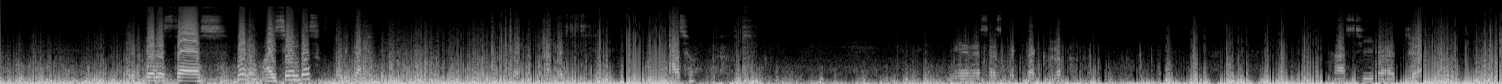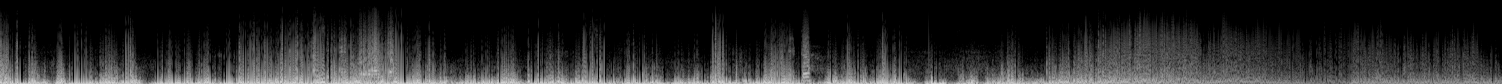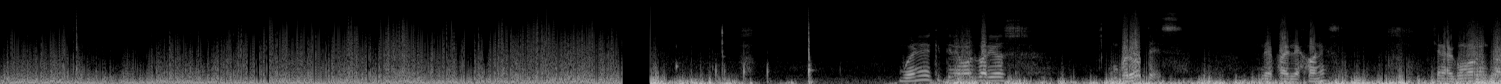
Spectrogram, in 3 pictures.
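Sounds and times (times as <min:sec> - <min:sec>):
wind buffeting microphone: 0:00.0 - 0:38.3, 0:38.9 - 0:45.0.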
